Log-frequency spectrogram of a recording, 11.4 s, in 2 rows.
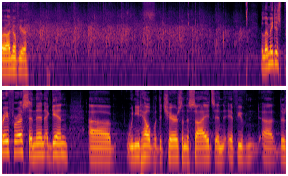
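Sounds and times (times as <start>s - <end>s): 
speech: 0.0s - 0.7s, 5.2s - 11.3s
audience clapping: 0.0s - 5.1s.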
